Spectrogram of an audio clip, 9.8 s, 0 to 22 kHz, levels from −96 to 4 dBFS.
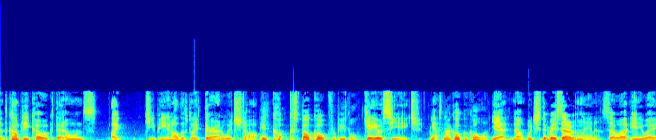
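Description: Low-delay AAC compression runs through the whole speech clip: the voice sounds rough and grainy, with noise filling the gaps between harmonics and a thin, synthetic-sounding top band. This is likely AAC-ELD, whose short frames resolve pitch poorly, squeezed to a rate that fits about 32 kbps.

Dropped samples produce a single sharp click at 2.91 s, just after "and all those", and another at 7.93 s. At each point the waveform likely jumps forward over a fraction of a millisecond of missing samples. That gap is too brief to remove any sound, leaving only a hairline tick.

AAC frame loss with muting causes a brief dip from 8.18 to 8.23 s, right before "based out of". About 30 ms of spectrum, consistent with one lost frame, was zeroed by the decoder. The overlapping windows fade the sound down and back up.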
